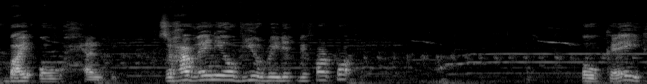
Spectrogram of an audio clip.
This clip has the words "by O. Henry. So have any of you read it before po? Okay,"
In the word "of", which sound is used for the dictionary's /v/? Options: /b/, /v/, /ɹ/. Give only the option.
/v/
